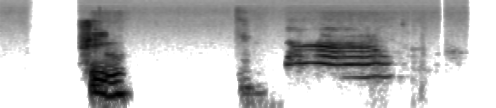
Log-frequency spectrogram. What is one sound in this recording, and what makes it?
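A young man speaks cheerfully over an online call.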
